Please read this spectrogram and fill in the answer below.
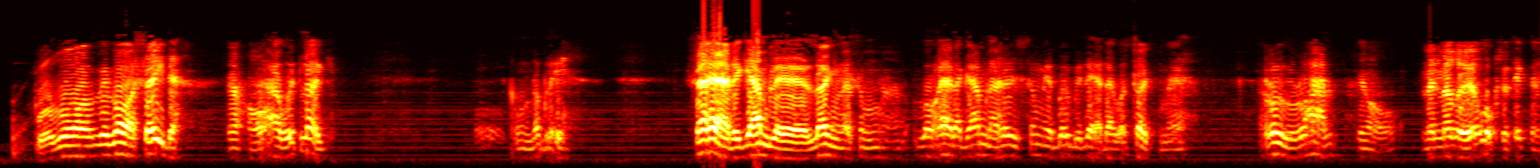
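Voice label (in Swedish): Mjällby Blekinge, Svenska sagor dialekter; Folkminnen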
